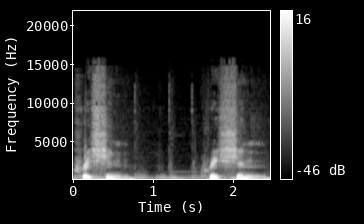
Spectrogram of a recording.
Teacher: 另外第一个单词 Christian。Christian。后面是 Shen 而不是 Tien · IPA: ˈkrɪstʃən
